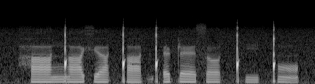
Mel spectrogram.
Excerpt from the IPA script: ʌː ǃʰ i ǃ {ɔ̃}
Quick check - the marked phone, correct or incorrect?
correct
